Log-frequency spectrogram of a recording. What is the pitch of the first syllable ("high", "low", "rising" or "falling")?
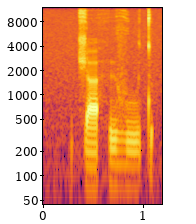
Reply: low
